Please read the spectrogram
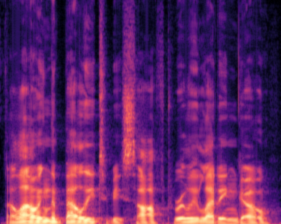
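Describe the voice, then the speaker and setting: A man leading a guided meditation as a teacher, speaking in gentle, unhurried phrases with pauses. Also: on the low side, fairly even intonation, clean tone.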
